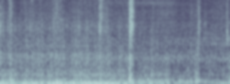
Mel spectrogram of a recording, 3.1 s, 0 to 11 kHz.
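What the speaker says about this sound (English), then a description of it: "Leave that running." A 1913 Pilot car's large 450-cubic-inch T-head engine idling, a steady low rumble with a few sharp clicks and rattles on top, close and loud throughout with no talking.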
